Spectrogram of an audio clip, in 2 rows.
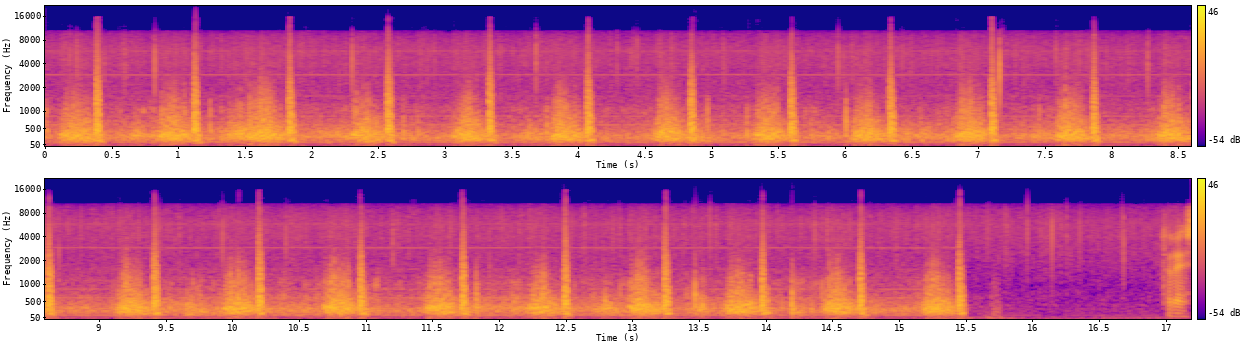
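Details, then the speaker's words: Mild pulmonary stenosis with a low valve gradient in a female patient, 1966 teaching recording (track 17): ejection systolic murmur with a single, unsplit second heart sound. "Tracé numéro 17. Souffle d'éjection chez une malade présentant un faible gradient regard de la valvule pulmonaire. Le deuxième bruit n'est pas dédoublé comme dans la communication interauriculaire."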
